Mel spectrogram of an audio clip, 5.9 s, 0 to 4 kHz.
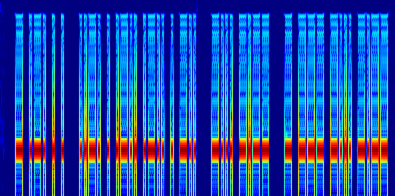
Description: Morse code, heard as a keyed tone, about 36 wpm, 550 Hz. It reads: TREE FELLED BY TOBY
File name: podcast / News headlines-1x-35x35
